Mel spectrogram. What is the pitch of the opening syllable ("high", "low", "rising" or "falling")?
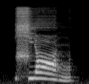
falling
